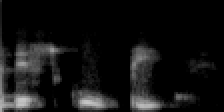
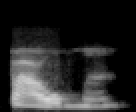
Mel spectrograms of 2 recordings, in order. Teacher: a letra L no final de sílaba, ela tem som de U.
